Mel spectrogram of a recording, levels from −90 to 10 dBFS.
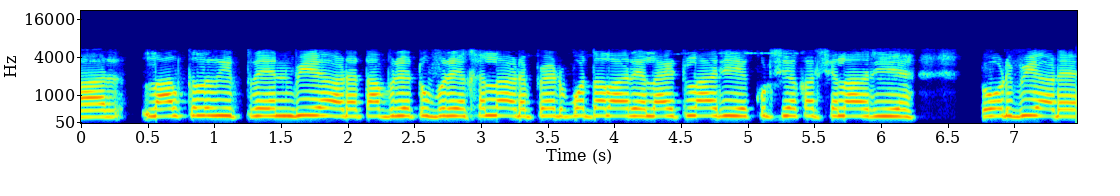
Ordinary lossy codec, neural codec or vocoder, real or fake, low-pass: none; none; real; 5.4 kHz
